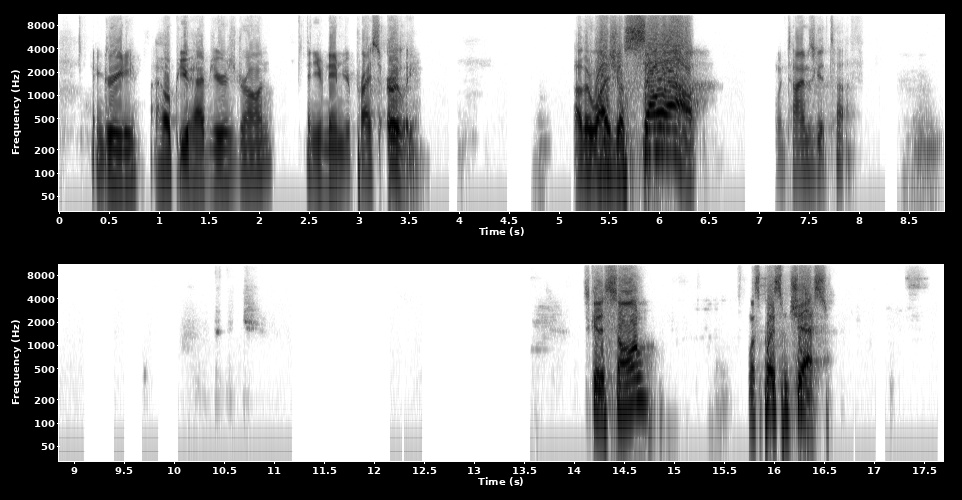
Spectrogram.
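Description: A man speaks with animation close into a microphone, in short bursts.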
